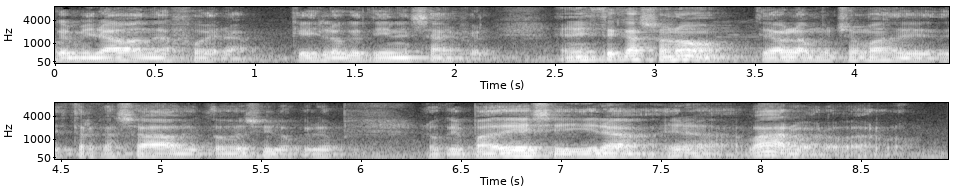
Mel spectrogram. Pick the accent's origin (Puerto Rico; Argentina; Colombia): Argentina; yo vengo de Argentina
